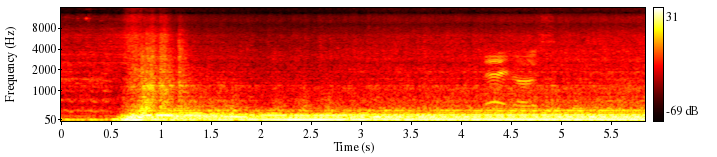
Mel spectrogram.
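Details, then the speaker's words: Silverback Mustang GT500 V8, hot restart: engine catches with a quick rev flare, then drops straight to a low, rough idle and wants to stall; the tune may need to rev up slightly and fall slower. Cause unconfirmed. "probably need to make it where it'll rev up just a little bit and fall down slower but i'll get that to line and we'll we'll check it out"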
